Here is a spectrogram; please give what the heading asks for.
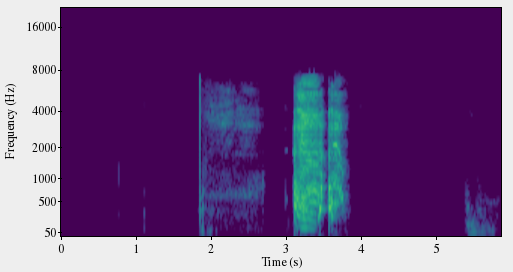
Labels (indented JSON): {
  "expert_labels": [
    {
      "quality": "ok",
      "cough_type": "unknown",
      "dyspnea": false,
      "wheezing": false,
      "stridor": false,
      "choking": false,
      "congestion": false,
      "nothing": true,
      "diagnosis": "lower respiratory tract infection",
      "severity": "mild"
    }
  ],
  "age": 24,
  "gender": "female",
  "respiratory_condition": false,
  "fever_muscle_pain": false,
  "status": "healthy"
}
